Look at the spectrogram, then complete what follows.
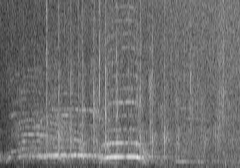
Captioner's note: applause and cheering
